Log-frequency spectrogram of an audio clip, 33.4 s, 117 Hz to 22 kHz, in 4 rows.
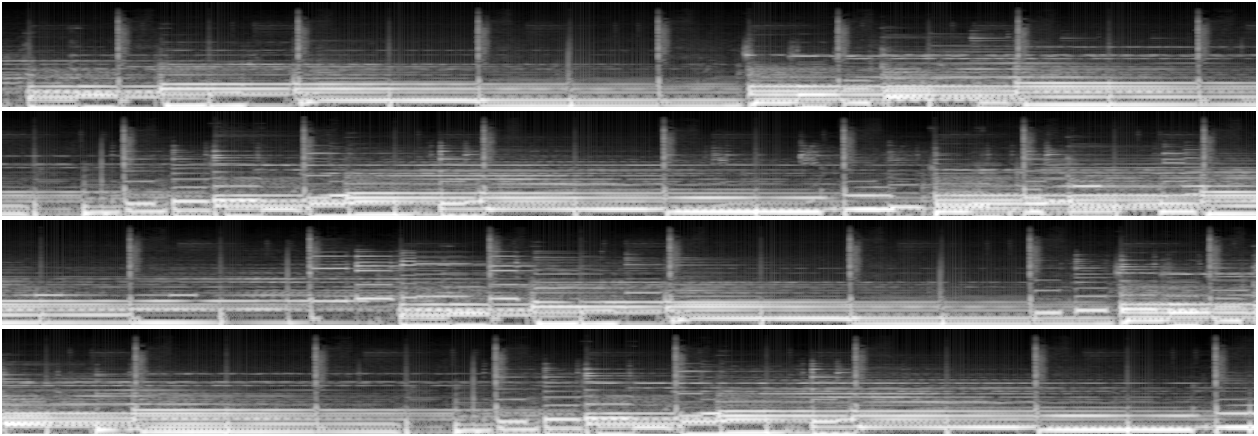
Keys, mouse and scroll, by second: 0.0 click, 1.5 click, 2.1 shift+a, 4.1 drag, 4.8 click, 6.3 middle click, 6.8-7.2 drag, 7.8-9.0 drag, 9.2-11.0 drag, 16.5 middle click, 17.4-18.9 drag, 19.8-20.9 drag, 21.9-26.0 drag.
